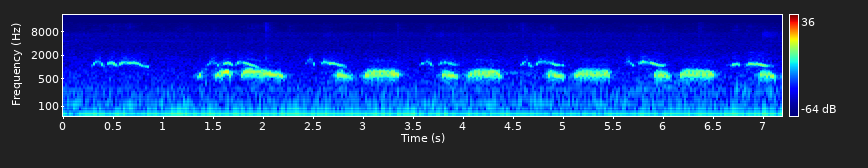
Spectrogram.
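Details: Spotted dove in a breeding aviary in Ba Vì, Hanoi, Vietnam, coos in a rhythmic series of low phrases. Each phrase has short opening notes and a longer final note. Faint higher slurred whistles run alongside.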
